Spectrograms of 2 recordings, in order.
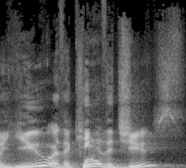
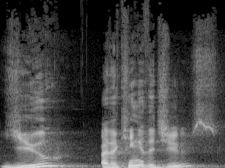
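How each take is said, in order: First: "You" stressed with quiet contempt; scornful question. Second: "You" hit first, question rising; "You" stressed, low incredulous question. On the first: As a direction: ridicule him as a mock king. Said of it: "with contempt and ridicule". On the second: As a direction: lean on "You" in disbelief. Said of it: "puts the emphasis on you". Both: Shown as a demonstration.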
